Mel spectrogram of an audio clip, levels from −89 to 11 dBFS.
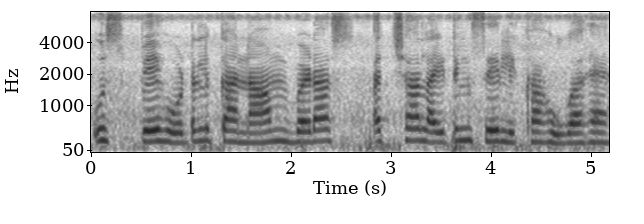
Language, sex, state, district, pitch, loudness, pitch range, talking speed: Hindi, male, Punjab, Fazilka, 230 Hz, -14 LUFS, 215-245 Hz, 125 wpm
